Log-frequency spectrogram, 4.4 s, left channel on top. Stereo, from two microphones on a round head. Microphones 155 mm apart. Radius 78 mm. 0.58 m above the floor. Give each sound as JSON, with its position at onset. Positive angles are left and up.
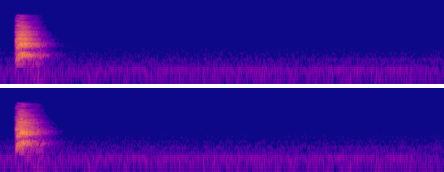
{"t": 0.1, "sound": "a dog barking", "side_deg": 25, "distance_m": 1.5}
